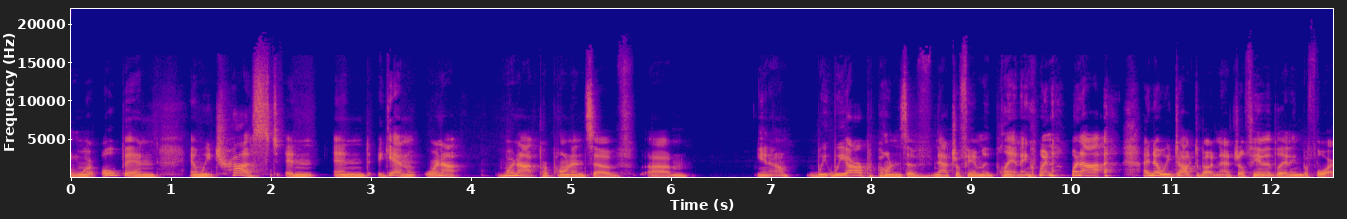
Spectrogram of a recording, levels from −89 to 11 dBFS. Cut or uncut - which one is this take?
uncut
